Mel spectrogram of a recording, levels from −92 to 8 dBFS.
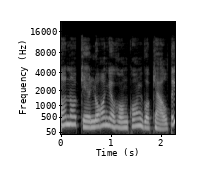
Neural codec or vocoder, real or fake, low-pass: codec, 44.1 kHz, 3.4 kbps, Pupu-Codec; fake; 14.4 kHz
